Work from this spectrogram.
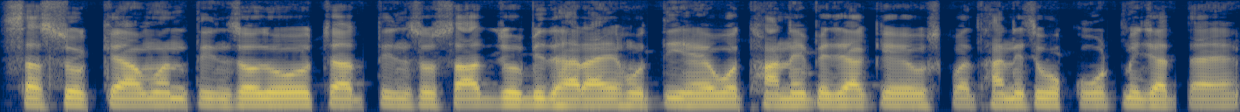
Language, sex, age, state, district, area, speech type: Hindi, male, 45-60, Uttar Pradesh, Bhadohi, urban, spontaneous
